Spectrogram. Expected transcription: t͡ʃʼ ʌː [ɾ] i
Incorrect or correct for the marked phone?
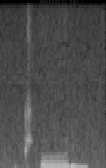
correct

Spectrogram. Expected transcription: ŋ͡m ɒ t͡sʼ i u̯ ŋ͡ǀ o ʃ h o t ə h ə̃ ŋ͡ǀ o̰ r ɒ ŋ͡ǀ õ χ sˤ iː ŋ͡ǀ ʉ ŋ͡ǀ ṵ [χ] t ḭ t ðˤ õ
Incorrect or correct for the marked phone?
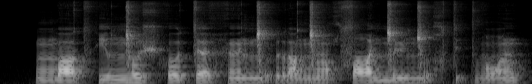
correct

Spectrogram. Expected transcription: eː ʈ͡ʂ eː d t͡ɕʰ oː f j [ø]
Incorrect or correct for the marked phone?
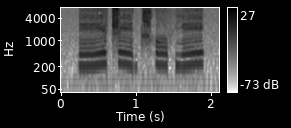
incorrect: e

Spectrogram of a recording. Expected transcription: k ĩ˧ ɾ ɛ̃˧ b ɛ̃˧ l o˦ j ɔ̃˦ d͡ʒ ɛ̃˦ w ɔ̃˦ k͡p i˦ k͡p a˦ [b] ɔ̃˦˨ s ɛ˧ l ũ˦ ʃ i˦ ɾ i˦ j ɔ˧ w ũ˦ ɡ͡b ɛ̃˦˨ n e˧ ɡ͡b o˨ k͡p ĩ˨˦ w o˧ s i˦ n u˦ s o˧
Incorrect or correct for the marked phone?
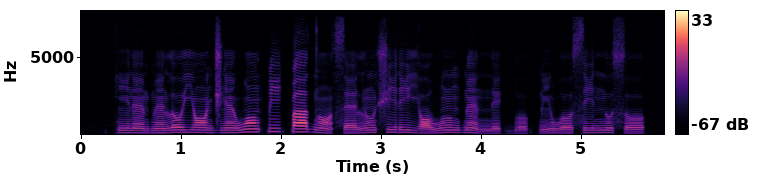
incorrect: d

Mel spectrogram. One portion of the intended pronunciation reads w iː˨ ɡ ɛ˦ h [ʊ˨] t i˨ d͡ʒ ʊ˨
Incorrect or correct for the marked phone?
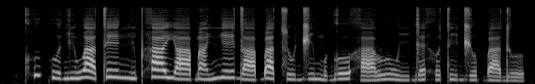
correct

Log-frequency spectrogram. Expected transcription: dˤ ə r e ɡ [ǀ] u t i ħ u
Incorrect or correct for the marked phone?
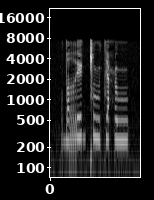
correct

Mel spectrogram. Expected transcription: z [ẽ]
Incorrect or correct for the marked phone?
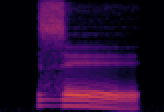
incorrect: e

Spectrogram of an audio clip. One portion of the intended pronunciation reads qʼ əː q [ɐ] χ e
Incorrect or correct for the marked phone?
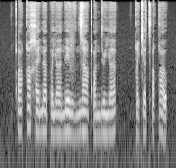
correct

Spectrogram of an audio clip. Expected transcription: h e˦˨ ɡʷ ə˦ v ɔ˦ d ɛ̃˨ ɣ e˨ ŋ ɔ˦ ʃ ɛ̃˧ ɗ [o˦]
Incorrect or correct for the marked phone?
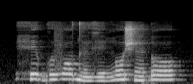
incorrect: ɔ˦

